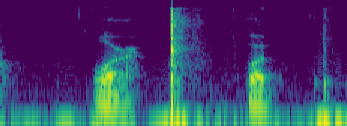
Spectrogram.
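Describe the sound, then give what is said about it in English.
A single sharp, crisp slap on the mouth cracks out, set between two short wordless vocal sounds that swoop in pitch, with a faint click trailing afterward. “I slapped my mouth.”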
